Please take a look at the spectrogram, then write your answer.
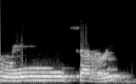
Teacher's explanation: nun sukun bertemu sin maka diikfa nun sukunnya disamarkan ke huruf sin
